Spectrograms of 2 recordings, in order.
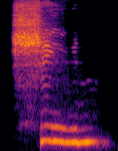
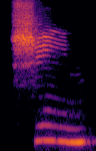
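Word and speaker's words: Chine: Wall of China and we pronounce China in French as Sheen always remember that whenever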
